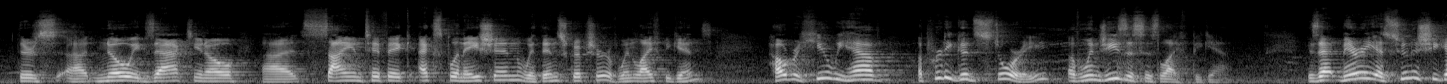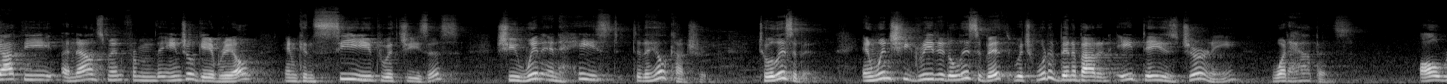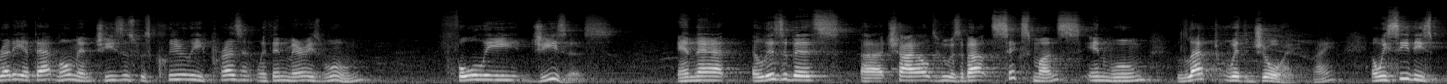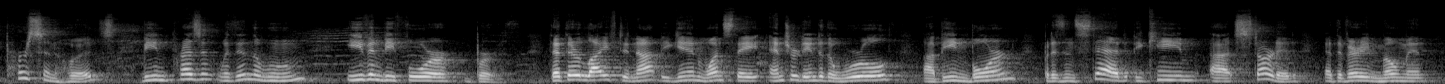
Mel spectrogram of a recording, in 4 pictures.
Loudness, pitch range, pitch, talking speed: -18 LUFS, 155-210 Hz, 185 Hz, 145 wpm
